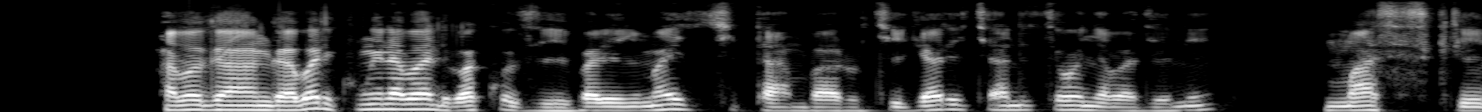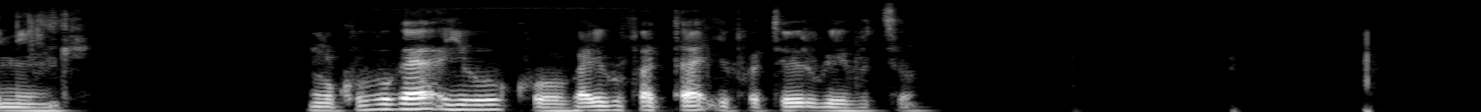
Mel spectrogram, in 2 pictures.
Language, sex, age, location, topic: Kinyarwanda, male, 50+, Kigali, health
